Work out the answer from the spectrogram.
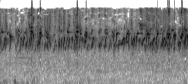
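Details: {'caption': 'Goldfinch singing, played to encourage other goldfinches to sing, a rapid, unbroken twitter of bright, high chirps and trills with no pauses.'}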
